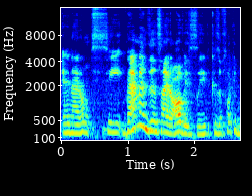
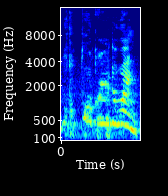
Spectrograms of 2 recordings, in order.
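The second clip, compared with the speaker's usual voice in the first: mock outrage; 13 semitones higher than usual. Owner to runaway cat, high mock scolding. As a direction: imitate a frantic telling-off in a high voice. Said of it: "I'm so fucking mad".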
